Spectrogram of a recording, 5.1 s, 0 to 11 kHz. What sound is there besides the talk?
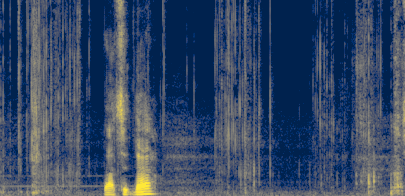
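crinkling plastic wrapping of Behringer UB-1 unboxing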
